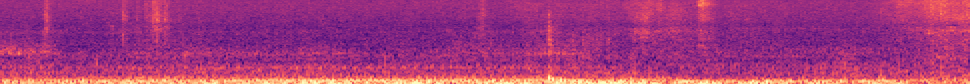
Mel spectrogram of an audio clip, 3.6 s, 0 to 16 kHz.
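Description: A 2023 Audi S6 drives with a steady low engine and road rumble, continuous and fairly loud throughout with no talking.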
